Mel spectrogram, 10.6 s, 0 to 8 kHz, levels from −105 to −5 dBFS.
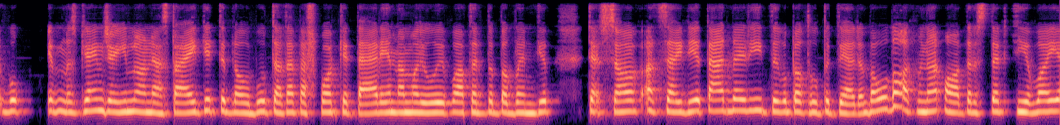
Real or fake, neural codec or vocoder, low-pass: fake; codec, 16 kHz, 0.5 kbps, FunCodec, trained on LibriTTS, 25 frames a second; 7.2 kHz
